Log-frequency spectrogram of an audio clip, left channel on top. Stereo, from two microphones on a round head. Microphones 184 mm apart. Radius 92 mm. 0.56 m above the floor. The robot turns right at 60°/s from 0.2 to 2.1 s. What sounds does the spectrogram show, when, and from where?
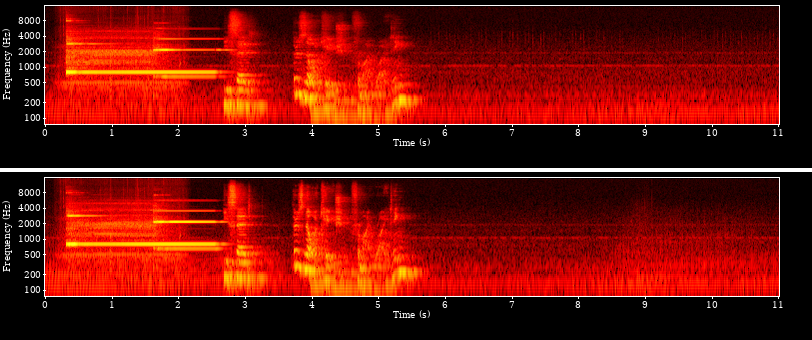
0.3 s a doorbell: 130° left, 3 m; by 2.6 s 120° right, 3 m
2.7 s a man speaking: 55° right (ahead or behind), 1.8 m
